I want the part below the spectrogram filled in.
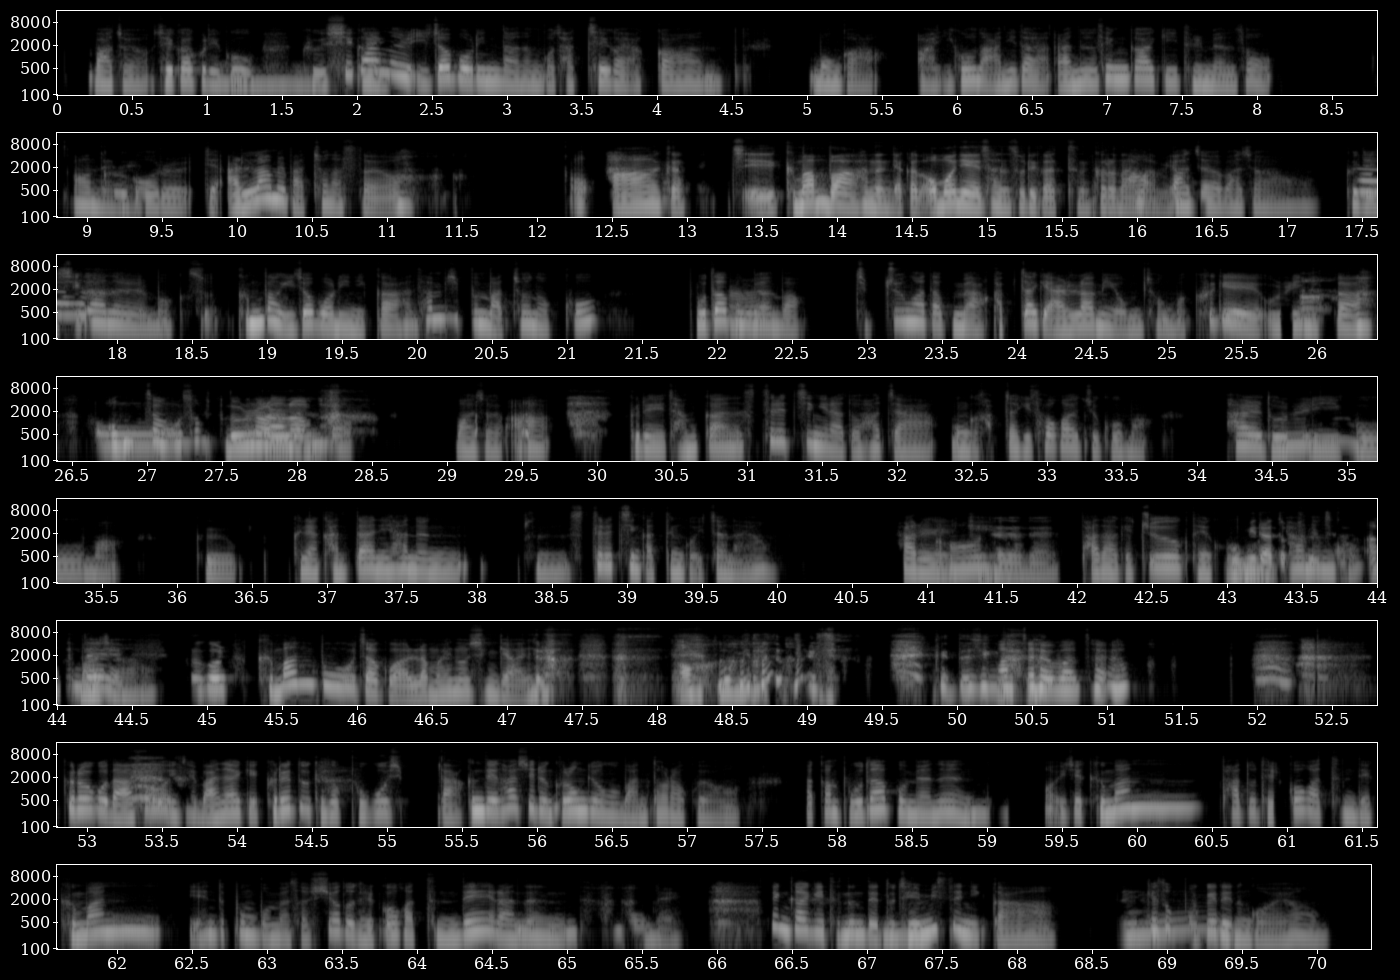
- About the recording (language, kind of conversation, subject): Korean, podcast, 휴식할 때 스마트폰을 어떻게 사용하시나요?
- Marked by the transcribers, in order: laugh; laughing while speaking: "아"; tapping; gasp; laughing while speaking: "울리니까"; laugh; laugh; other background noise; laughing while speaking: "아니라 몸이라도 풀자. 그 뜻인가요?"; laugh; laughing while speaking: "맞아요, 맞아요"; laugh; laugh; laugh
